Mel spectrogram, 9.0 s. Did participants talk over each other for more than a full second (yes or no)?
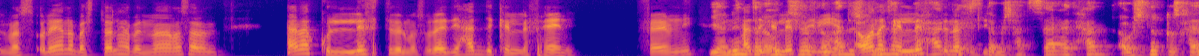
yes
